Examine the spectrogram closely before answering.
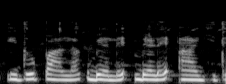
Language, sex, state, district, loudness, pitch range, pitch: Kannada, female, Karnataka, Bidar, -13 LUFS, 215-235 Hz, 225 Hz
